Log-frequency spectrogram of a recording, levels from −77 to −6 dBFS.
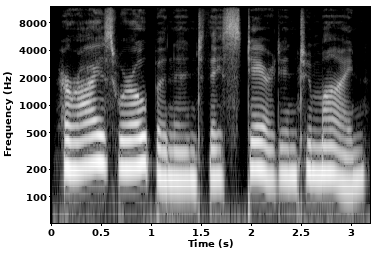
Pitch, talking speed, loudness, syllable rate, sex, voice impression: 175 Hz, 170 wpm, -16 LUFS, 4.5 syllables/s, female, feminine, middle-aged, tensed, slightly powerful, soft, slightly muffled, intellectual, calm, slightly friendly, reassuring, elegant, slightly lively, slightly kind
